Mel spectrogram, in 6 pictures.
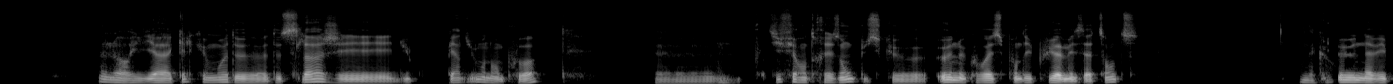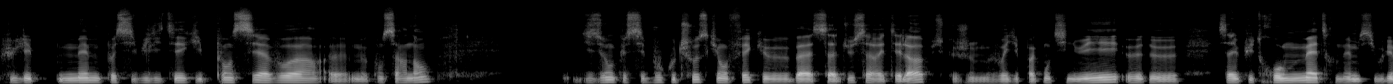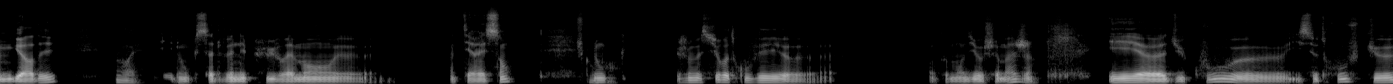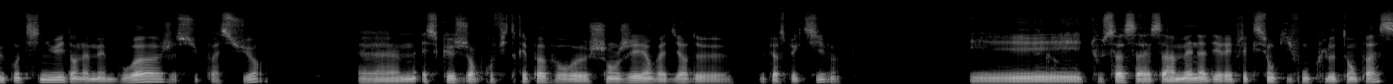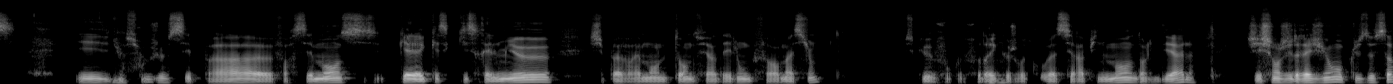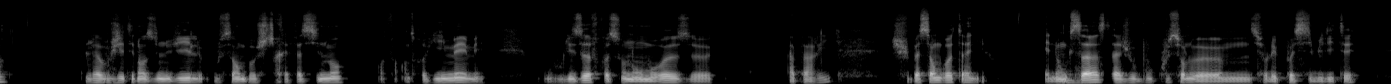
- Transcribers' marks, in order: drawn out: "Et"
- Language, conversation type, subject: French, advice, Comment rebondir après une perte d’emploi soudaine et repenser sa carrière ?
